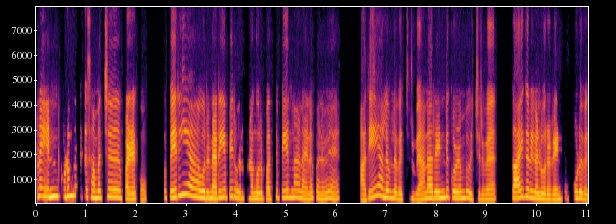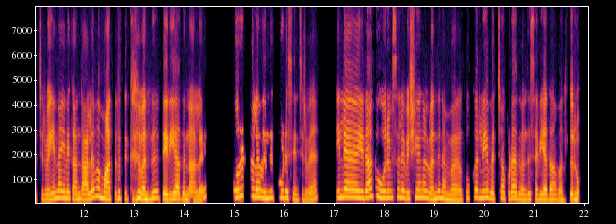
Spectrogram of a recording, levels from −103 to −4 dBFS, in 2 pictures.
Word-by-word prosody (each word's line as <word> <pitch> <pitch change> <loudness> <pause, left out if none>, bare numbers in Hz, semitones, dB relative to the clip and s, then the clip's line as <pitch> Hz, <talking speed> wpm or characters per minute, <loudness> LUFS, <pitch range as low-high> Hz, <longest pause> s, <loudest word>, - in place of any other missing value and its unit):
ஆனா, 345 +2 +2
என் 310 +2 +5 0.2
குடும்பத்துக்கு 340 -2 -1
சமைச்சு 275 +3 +1 0.3
பழக்கம். 230 -1 +2 0.3
இப்ப 275 - -8
பெரிய 370 +8 +3 0.3
ஒரு 260 - +3
நிறைய 275 +5 +3
பேரு 320 -1 -1
இருக்குறாங்க 240 0 -3
ஒரு 240 - 0
10 230 +5 -4
பேர்ன்னா 290 +1 +1
நான் 235 -3 -1
என்ன 245 +3 -2
பண்ணுவேன், 240 +1 -2 0.5
அதே 260 +9 0 0.2
அளவுல 280 -4 +2
வச்சிருவேன். 215 -1 -3
ஆனா 260 +2 +2
2 275 +4 +3
குழம்பு 265 +1 +2
வச்சிருவேன், 205 -1 -3 0.4
காய்கறிகள் 270 -2 +3
ஒரு 210 - 0
2 220 +4 -2 0.2
கூட 260 0 +2
வச்சிருவேன். 200 +1 -3
ஏன்னா, 275 +2 +1
எனக்கு 250 -2 0
அந்த 230 -2 -1
அளவ 305 +8 +1
மாத்துறதுக்கு 235 -1 -1 0.2
வந்து 225 +3 +1 0.2
தெரியாதனால 215 -5 +1 0.7
பொருட்கள 335 +1 0 0.2
வந்து 255 +2 +1 0.2
கூட 280 -2 +1
செஞ்சிருவேன். 205 +4 -5 0.4
இல்ல, 300 +1 +2 0.4
ஏதாவது 315 +5 +1
ஒரு 275 +1 +2
சில 295 0 -2
விஷயங்கள் 295 +1 0
வந்து 240 +5 0
நம்ம 215 -4 -2 0.3
குக்கர்லே 275 +2 -2
வச்சா 230 +3 -4
கூட 245 +2 -1
அது 225 - -3
வந்து 210 +2 -3
சரியாதான் 205 0 0
வந்துரும். 210 +5 -2
250 Hz, 145 wpm, -19 LUFS, 220-285 Hz, 0.7 s, என்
